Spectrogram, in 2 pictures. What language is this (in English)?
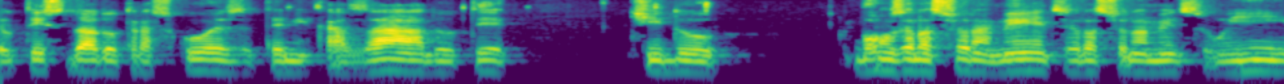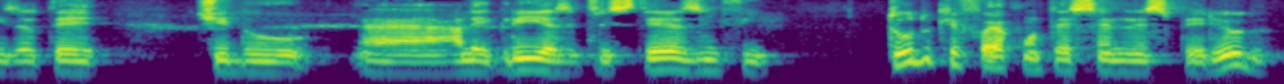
Portuguese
